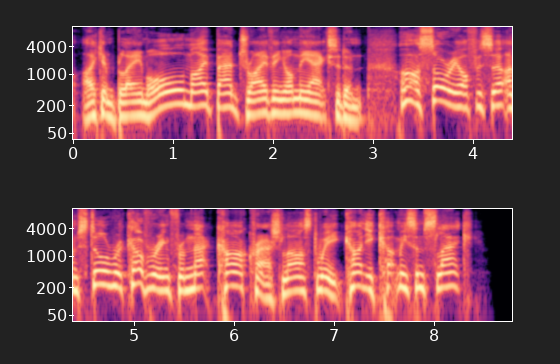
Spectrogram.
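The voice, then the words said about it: British accent. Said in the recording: “me saying that in my British accent”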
